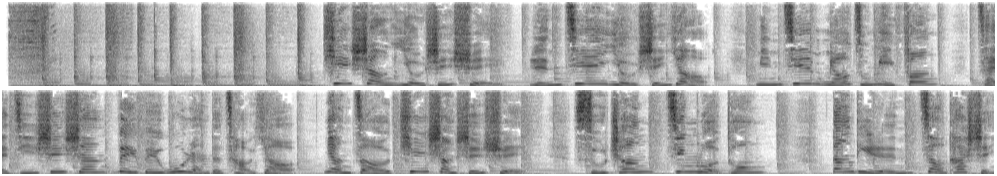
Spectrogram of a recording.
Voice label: 促销 女 激情; 神水

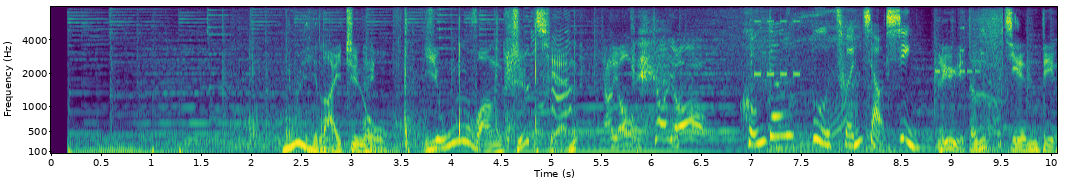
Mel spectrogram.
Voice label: 包装 片花; 红绿灯

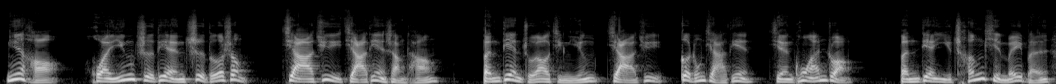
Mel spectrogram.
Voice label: 【方言】天津方言彩铃男-大气

